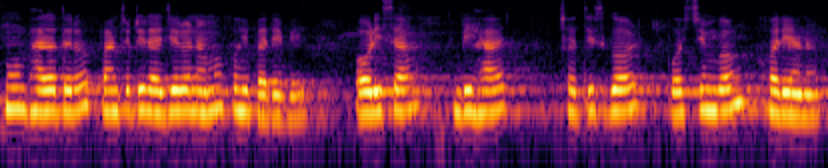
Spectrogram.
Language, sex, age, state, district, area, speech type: Odia, female, 18-30, Odisha, Boudh, rural, spontaneous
